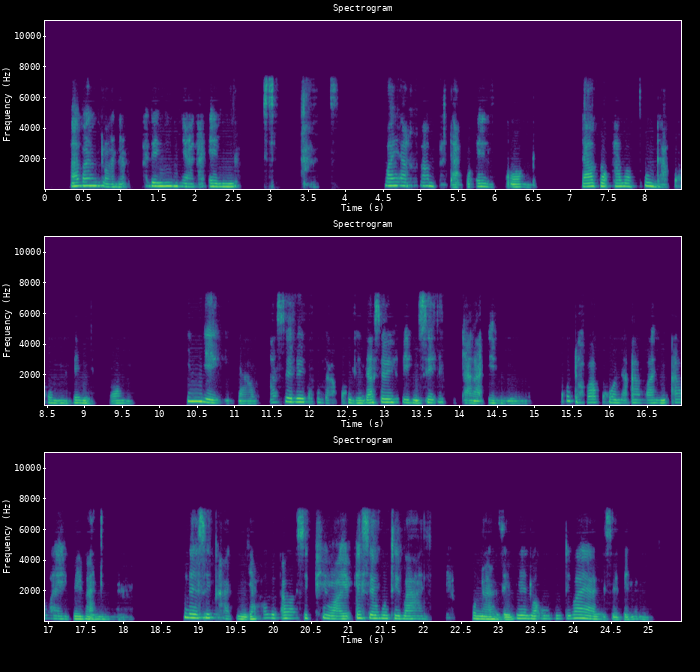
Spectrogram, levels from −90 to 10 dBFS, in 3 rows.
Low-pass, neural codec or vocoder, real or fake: 7.2 kHz; codec, 16 kHz, 16 kbps, FunCodec, trained on LibriTTS, 50 frames a second; fake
